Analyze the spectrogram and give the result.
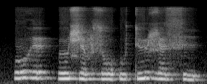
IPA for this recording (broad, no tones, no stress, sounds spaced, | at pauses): o ɣ e | ɵ ɕ ɛ v z o ʔ u t y ɮ ɛ z s i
